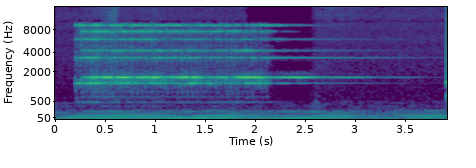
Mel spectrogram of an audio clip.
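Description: telephone ringing

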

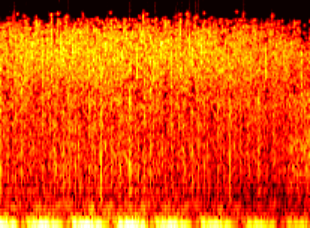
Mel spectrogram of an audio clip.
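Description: rain falling

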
